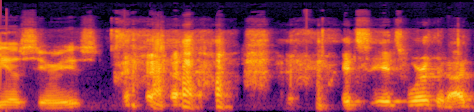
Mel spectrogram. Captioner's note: men laughing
